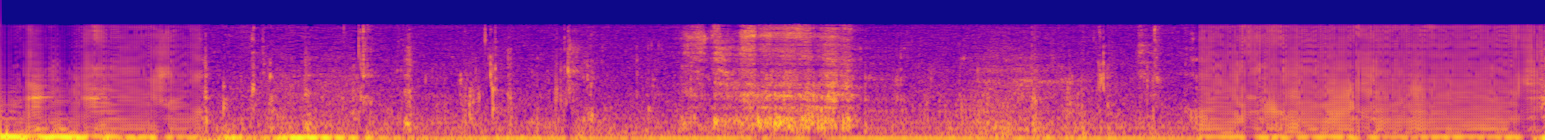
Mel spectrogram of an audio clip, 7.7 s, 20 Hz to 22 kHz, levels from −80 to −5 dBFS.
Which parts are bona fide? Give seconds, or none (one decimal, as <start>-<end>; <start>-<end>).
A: 1.0-6.0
